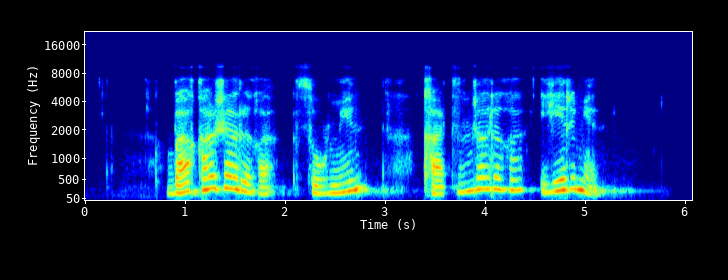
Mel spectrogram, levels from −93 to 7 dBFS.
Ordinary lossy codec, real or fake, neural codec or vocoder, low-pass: Opus, 16 kbps; fake; codec, 16 kHz, 16 kbps, FunCodec, trained on Chinese and English, 50 frames a second; 7.2 kHz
